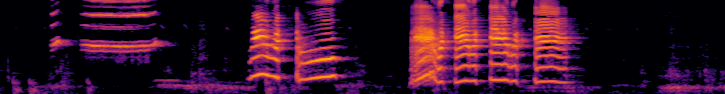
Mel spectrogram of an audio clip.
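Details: Talking pet parrot (mithu) speaking: a high whistled note, then two bursts of harmonic, voice-like syllables with rising and falling inflection, separated by short pauses, over a faint low hum.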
